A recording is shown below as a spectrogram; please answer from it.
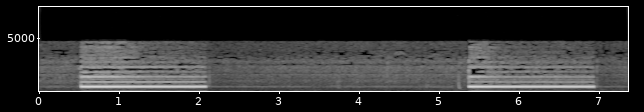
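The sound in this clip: A telephone line gives a ringback tone on a call to a 706 area code that is not supposed to exist. Two loud, steady ring tones of about one and a half seconds each are separated by a long silent gap, with a faint click just before the second.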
